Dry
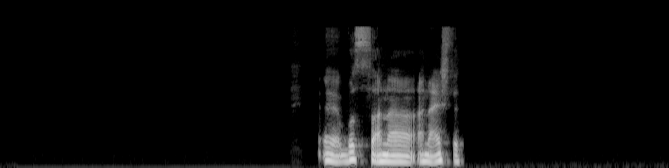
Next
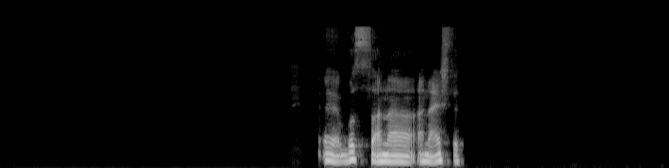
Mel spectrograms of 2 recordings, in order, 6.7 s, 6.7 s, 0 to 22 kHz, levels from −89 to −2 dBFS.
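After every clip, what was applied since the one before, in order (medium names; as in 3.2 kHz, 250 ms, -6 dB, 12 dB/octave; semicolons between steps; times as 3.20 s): spectral noise reduction 8 dB; trim -5 dB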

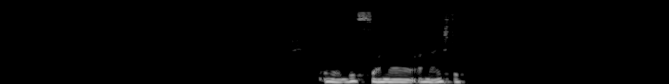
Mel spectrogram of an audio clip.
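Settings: spectral contrast enhancement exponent 3.2; peaking EQ 330 Hz -8 dB 2.9 oct; trim +8.5 dB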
